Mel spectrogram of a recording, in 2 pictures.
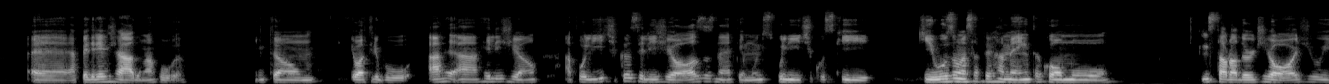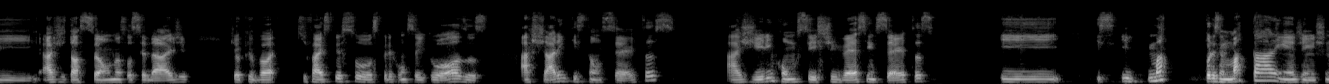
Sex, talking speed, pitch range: male, 125 wpm, 105-120 Hz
